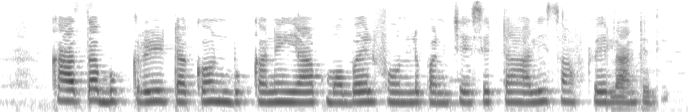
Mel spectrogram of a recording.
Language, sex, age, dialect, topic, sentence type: Telugu, female, 60-100, Southern, banking, statement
